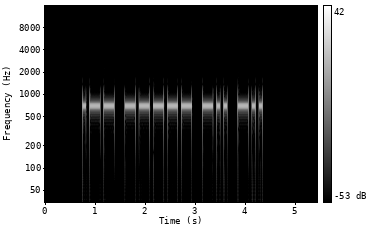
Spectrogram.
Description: Morse code, heard as a keyed tone, about 17 wpm, 700 Hz. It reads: W0DD
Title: USA Call Signs - 4 Characters - Repeated 2x - 17wpm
